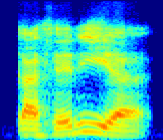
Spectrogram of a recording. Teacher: se trata del mismo grafema, pero con distintos sonidos. El primero es K y luego es teta, o sea, Z. Añejo es así y agencia es así.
